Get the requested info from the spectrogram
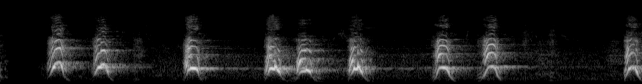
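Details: Sharp, bright barks from a Jack Russell Terrier, coming in pairs about every second and a half against a quiet background.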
